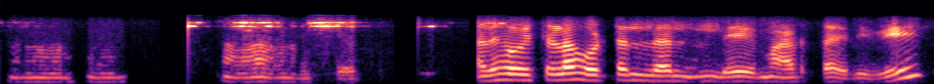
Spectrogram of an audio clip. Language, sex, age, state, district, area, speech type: Kannada, female, 30-45, Karnataka, Bellary, rural, conversation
